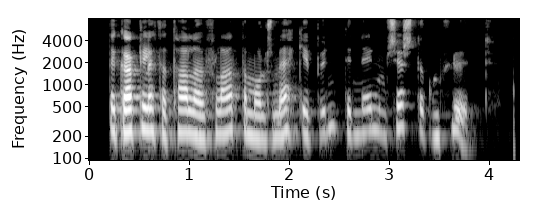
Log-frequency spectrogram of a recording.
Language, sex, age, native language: Icelandic, female, 40-49, Icelandic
